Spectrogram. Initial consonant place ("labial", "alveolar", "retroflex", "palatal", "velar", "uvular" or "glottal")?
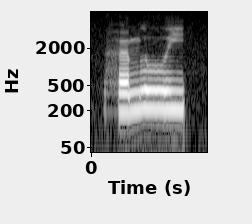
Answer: glottal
